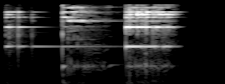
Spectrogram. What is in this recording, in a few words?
household cutlery item set down into glass; zapsplat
